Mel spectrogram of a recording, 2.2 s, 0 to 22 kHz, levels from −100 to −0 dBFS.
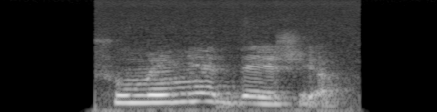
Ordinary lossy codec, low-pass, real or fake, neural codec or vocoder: none; none; fake; vocoder, 44.1 kHz, 128 mel bands, Pupu-Vocoder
